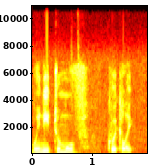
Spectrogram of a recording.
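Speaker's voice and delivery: ordinary talk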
